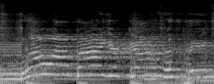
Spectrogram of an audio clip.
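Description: Live blues-rock band playing loudly: electric guitar and drum kit under a woman's singing voice, which holds and bends its notes.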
